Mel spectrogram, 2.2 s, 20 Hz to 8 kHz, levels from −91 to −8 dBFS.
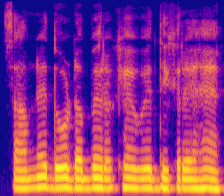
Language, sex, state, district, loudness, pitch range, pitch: Hindi, male, Jharkhand, Garhwa, -13 LUFS, 145-150 Hz, 145 Hz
